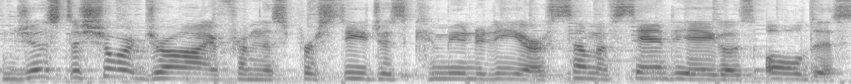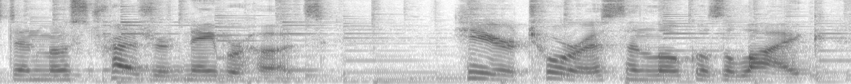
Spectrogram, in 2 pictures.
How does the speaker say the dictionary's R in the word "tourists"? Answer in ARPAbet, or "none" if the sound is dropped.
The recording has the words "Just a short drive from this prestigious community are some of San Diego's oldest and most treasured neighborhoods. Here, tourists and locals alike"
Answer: R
